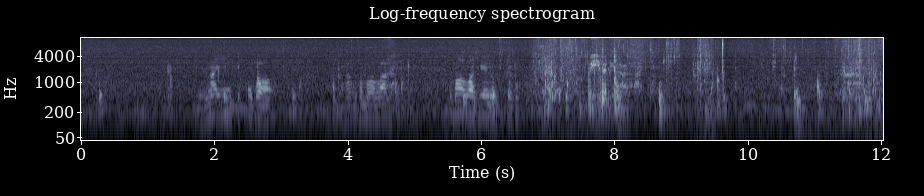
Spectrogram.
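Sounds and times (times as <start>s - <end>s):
water splashing: 5.5s - 12.0s.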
